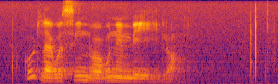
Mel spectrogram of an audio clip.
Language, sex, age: Swati, male, 26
